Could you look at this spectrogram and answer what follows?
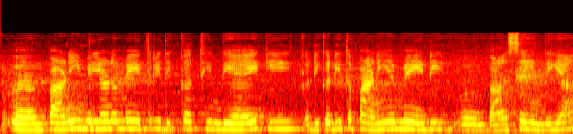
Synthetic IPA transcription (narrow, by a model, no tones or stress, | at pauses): paːɽ̃imɪləɽ̃ə̆mẽeːt̪ɪɾid̪ɪkːət̪ʰːĩːn̆d̪iaːɦekikɐɗĩkɐɗĩt̪ɐpaːɽ̃iːəmẽeɗibãːsɦĩːn̆d̪iaː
